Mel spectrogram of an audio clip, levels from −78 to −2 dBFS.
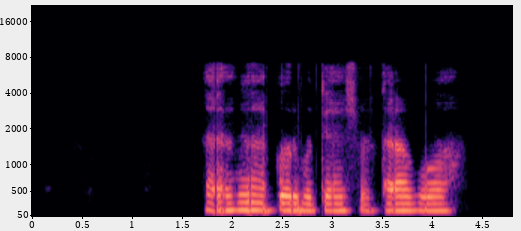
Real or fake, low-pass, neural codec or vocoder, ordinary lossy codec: fake; 7.2 kHz; codec, 44.1 kHz, 2.6 kbps, DAC; Opus, 64 kbps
